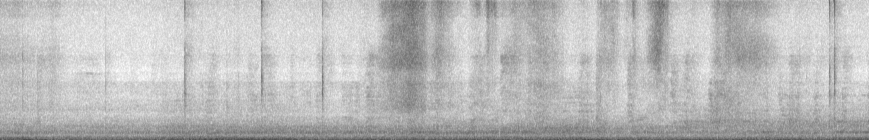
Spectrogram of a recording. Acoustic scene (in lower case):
car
